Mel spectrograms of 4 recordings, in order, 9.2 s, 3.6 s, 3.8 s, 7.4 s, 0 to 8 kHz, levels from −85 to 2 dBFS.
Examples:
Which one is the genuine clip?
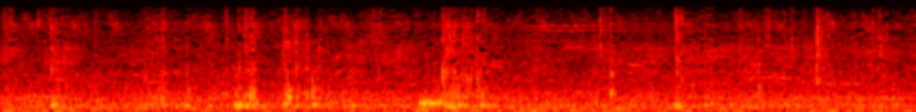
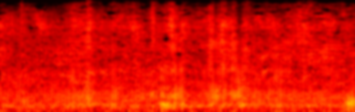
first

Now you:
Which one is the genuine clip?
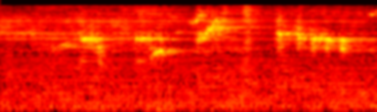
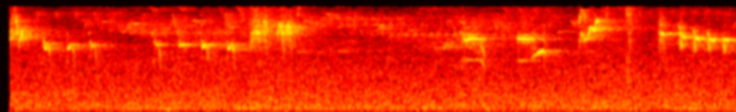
second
